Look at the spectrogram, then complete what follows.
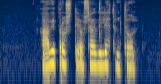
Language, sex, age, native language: Icelandic, female, 30-39, Icelandic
